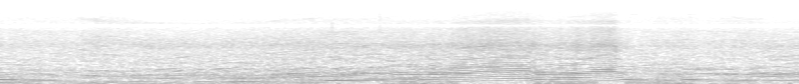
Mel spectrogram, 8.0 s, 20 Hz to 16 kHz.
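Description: Race car engine in F1 24 revving hard at the race start, a loud continuous snarl with rising and falling harmonic sweeps as the pitch climbs through gear changes, close and steady throughout.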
